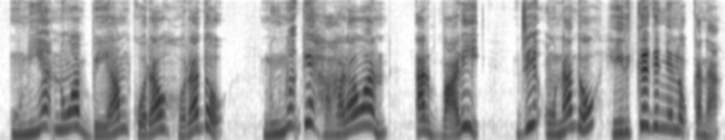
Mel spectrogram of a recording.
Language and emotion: Santali, disgusted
